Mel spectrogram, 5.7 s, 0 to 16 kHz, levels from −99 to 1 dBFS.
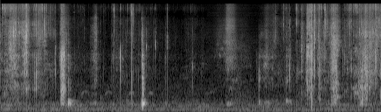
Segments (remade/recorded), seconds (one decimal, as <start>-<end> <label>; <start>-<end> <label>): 0.0-3.1 recorded; 3.1-4.1 remade; 4.1-5.7 recorded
